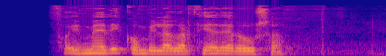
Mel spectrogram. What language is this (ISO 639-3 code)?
glg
